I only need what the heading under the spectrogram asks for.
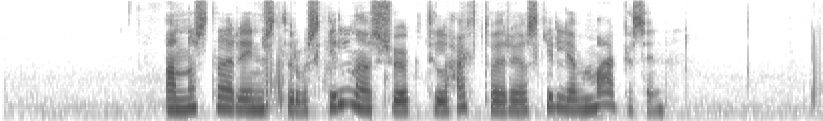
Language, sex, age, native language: Icelandic, female, 30-39, Icelandic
